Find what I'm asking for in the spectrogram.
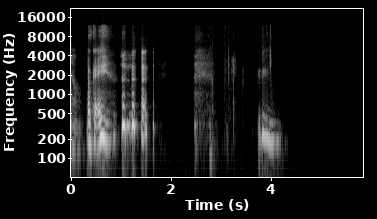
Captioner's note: laughs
